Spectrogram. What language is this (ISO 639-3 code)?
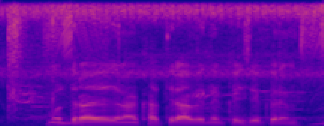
bho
